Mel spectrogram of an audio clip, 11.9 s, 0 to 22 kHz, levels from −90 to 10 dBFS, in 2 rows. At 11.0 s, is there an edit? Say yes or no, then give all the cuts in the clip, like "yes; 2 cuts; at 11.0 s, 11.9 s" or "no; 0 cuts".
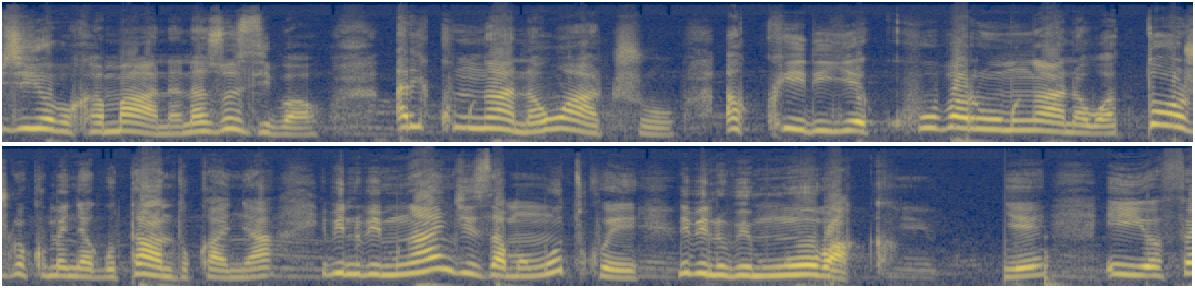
yes; 1 cut; at 11.0 s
